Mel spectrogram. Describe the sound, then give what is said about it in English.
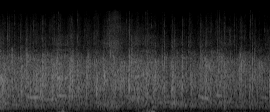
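An audience claps hands to praise the Lord during a sermon, in sustained, dense applause, a steady crackle of many overlapping claps at an even loudness throughout, with no speech standing out above it. “Oh, give the Lord a good hand clap right now.”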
